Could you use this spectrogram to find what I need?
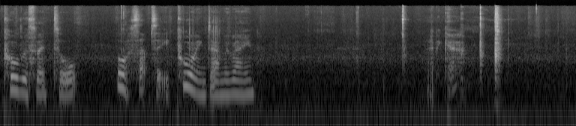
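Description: Small scissors snip through thread.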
